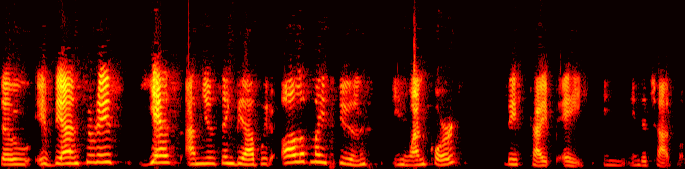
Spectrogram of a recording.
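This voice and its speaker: A woman with a Spanish accent speaks at a moderate pace with a high pitch. Her intonation is lively, and her loudness swings widely. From Colombia. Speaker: teacher trainer. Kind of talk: webinar presentation. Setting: online webinar.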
